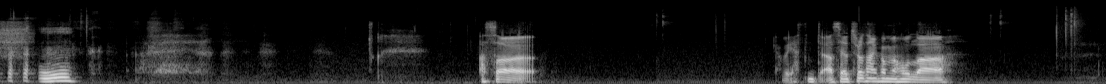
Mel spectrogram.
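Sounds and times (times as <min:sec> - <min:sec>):
speech: 0:00.1 - 0:01.0, 0:04.8 - 0:05.4, 0:07.8 - 0:09.6
heavy raspy panting breaths: 0:00.9 - 0:04.3.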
